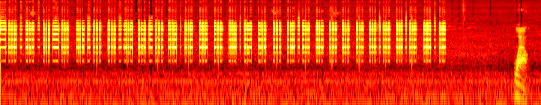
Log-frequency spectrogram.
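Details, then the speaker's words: Nokta Makro Anfibio metal detector over coins moved close together: crisp high beeps about three or four a second, then stop; cleanly separates close targets. "so you know there's you know there's multiple targets right there together you swing over and you're like whoa there's more than one thing there you're right there is"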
